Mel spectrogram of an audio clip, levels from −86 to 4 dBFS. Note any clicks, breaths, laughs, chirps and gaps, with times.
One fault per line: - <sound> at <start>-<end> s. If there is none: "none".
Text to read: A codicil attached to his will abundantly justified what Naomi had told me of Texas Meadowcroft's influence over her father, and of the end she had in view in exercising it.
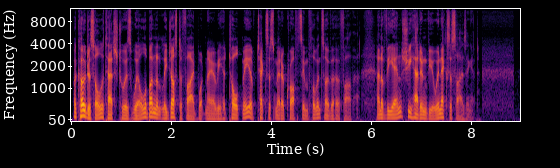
none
